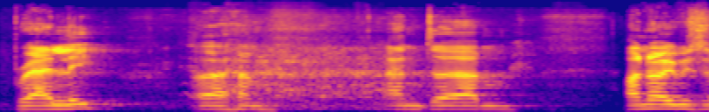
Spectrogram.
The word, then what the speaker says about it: Bradley: the only man who pronounces my name without a D Bradley and I know he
